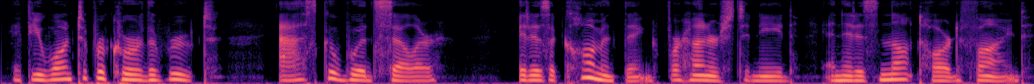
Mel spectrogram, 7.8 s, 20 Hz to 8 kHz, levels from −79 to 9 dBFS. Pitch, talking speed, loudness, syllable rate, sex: 170 Hz, 210 wpm, -17 LUFS, 5.0 syllables/s, female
